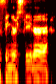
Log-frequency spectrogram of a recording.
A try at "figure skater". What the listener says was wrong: Bitch, did you just say finger skater? Did you just say finger skater? It's figure skater, honey.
